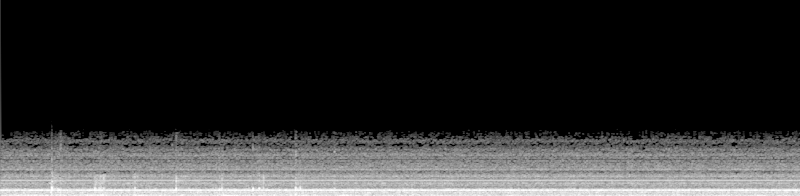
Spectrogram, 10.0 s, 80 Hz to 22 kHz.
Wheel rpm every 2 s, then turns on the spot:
0, 0, 0, 0, 0.
none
